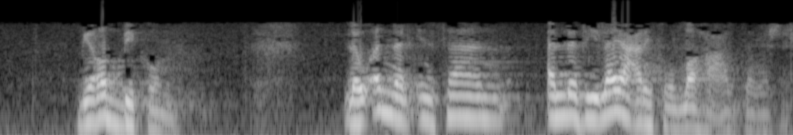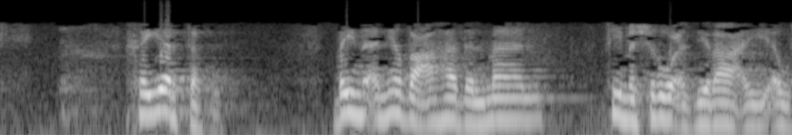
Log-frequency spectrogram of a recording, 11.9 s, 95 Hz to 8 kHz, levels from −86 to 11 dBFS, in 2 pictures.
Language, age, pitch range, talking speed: Arabic, 50-69, 125-170 Hz, 100 wpm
